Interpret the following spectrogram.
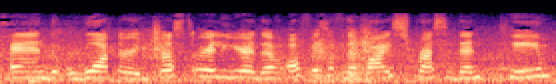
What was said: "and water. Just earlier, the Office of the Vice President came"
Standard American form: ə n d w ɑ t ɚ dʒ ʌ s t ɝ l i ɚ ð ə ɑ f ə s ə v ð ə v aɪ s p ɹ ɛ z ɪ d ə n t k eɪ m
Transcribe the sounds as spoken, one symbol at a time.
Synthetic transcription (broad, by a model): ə n d w ɑ t ɚ dʒ ʌ s t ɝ l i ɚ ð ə ɑ f ə s ə v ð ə v aɪ s p ɹ ɛ s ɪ d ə n t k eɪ m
